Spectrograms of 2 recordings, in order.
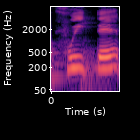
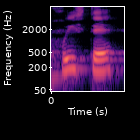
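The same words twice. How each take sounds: First: "fuite" with the S left out; dropped consonant. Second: Said in the usual way. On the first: Shown as a demonstration. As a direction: say "fuite", swallowing the S before the T. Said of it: "No pronunciar ciertas consonantes intermedias". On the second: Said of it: "por fuiste".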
